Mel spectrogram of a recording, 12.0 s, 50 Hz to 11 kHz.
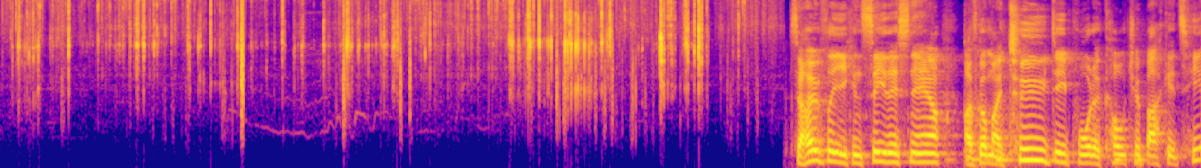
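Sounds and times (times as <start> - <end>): plastic tubing clicking and rustling: 0.0 - 7.8.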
